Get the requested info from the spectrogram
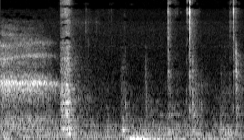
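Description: Faint handling sounds: a few light clicks and a soft low bump as multimeter test probes are held against sealed battery terminals, with a faint breath at the start.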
